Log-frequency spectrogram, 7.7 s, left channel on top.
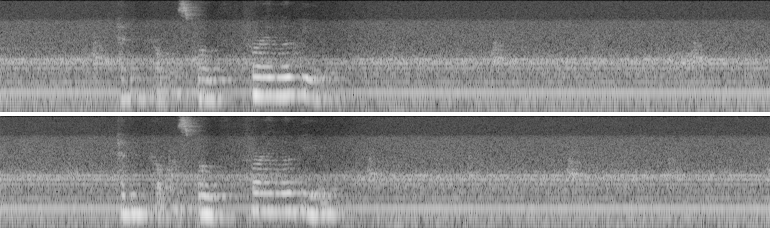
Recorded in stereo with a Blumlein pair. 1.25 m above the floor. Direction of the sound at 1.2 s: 5° right.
